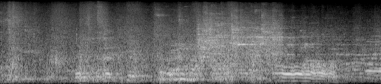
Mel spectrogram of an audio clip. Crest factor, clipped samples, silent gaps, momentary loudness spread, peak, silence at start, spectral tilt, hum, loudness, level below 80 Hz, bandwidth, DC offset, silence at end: 16 dB; under 0.1%; none; 11 LU; -2 dBFS; 0 s; -2 dB/octave; none; -15 LUFS; -56 dBFS; over 20 kHz; under 0.1%; 0 s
